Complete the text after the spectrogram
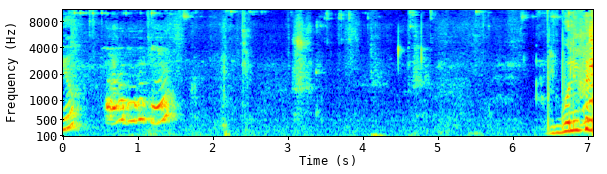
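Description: A toy plays a high, squeaky singing tune in short bursts.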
